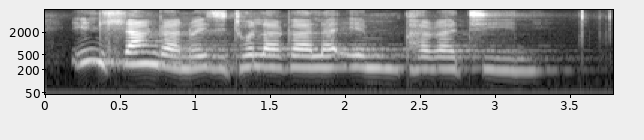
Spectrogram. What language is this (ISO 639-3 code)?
nbl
